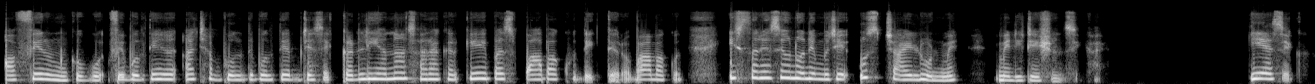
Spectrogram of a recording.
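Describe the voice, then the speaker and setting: A middle-aged woman sharing childhood memories with a gathering in an unhurried storytelling manner, acting out the voices of her elders and her younger self. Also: on the high side, darkish tone, dry recording. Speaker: spiritual speaker sharing memories.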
